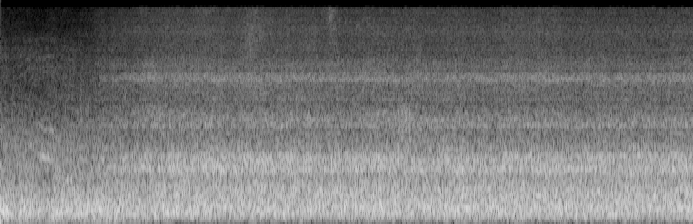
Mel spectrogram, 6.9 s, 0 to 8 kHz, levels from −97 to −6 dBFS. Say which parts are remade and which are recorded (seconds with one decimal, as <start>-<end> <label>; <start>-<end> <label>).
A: 0.0-0.7 recorded; 0.7-3.2 remade; 3.2-4.2 recorded; 4.2-6.5 remade; 6.5-6.9 recorded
